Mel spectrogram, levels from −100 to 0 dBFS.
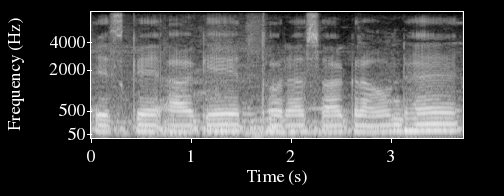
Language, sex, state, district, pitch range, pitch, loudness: Hindi, male, Bihar, West Champaran, 100-110 Hz, 105 Hz, -14 LUFS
